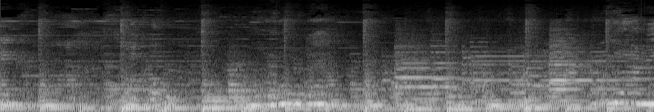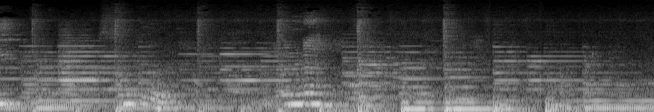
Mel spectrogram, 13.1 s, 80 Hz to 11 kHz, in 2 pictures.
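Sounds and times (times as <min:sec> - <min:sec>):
blues guitar: 0:00.0 - 0:13.0.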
